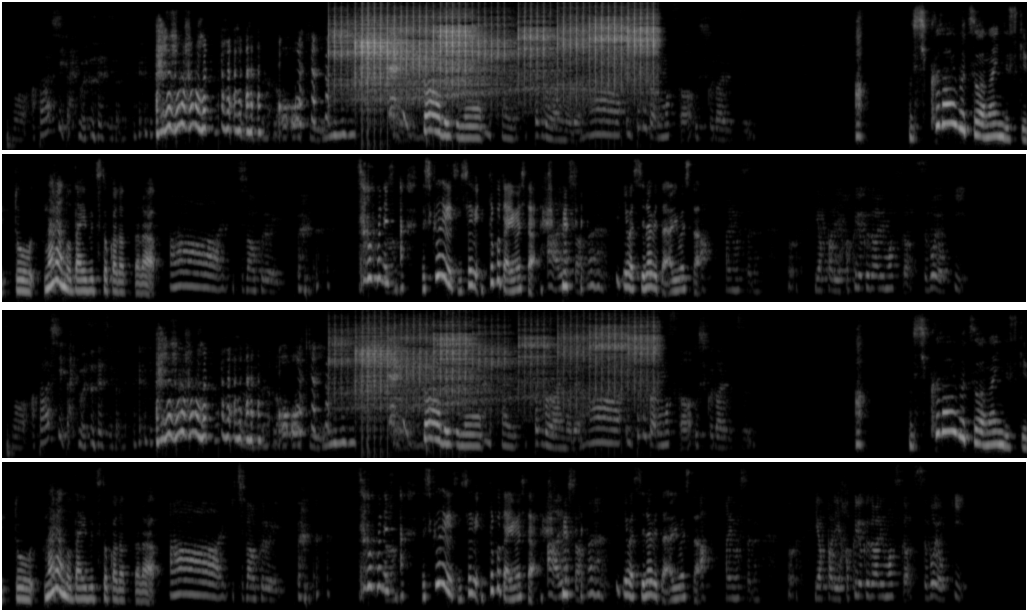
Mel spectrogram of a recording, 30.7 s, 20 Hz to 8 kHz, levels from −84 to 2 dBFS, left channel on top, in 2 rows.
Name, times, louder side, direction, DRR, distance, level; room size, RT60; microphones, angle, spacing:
voice 1, 0.0-2.2 2.6-3.3 3.5-6.4 7.1-11.2 16.0-16.2 17.9-20.1 21.1-21.3 23.5-24.5 25.8-29.8, right 3 dB, 70° right, 2 dB, 2.1 m, -56 dB
voice 2, 2.3-3.9 4.4-4.5 5.8-7.2 12.8-12.9 13.6-17.7 20.7-21.2 21.4-23.9 24.7-25.8, left 3 dB, 30° left, 14 dB, 0.9 m, -42 dB
sound 1, 4.9-9.8, left 11 dB, 75° left, 1.3 m, -36 dB
16.0 x 8.2 x 3.8 m, 0.29 s
head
